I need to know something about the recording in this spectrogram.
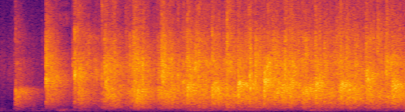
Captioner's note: applause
